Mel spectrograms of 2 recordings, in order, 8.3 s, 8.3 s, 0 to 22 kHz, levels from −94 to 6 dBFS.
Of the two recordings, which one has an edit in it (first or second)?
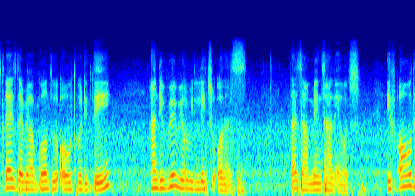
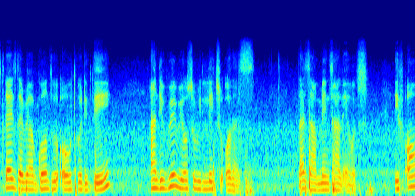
first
